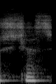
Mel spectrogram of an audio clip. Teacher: Yalnız çar samitlər var. Şikəst sözündə t düşür, şikəst kimi tələffüz olunur.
